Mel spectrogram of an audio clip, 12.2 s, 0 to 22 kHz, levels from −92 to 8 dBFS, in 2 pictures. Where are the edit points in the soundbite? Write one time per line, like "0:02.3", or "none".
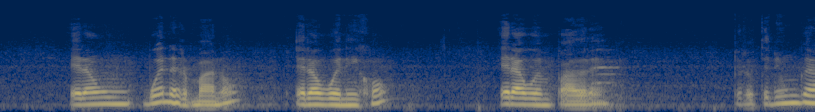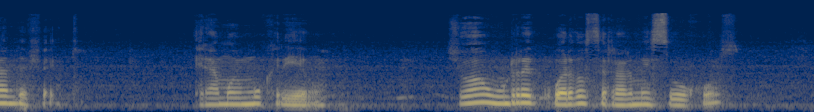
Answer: none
